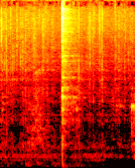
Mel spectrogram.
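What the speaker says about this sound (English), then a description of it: "Now that our paste has been heated through, we're gonna add our tomatoes." Chunky tomatoes hit a heated paste in a pan, giving a quiet continuous sizzle with a sharp splash-like burst midway and soft stirring.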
